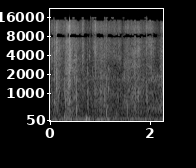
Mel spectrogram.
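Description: Footsteps through dry leaf litter and brush, irregular steps with a heavier thump about three-quarters of a second in.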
